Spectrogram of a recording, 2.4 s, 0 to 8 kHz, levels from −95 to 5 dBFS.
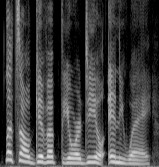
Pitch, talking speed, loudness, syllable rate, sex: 230 Hz, 175 wpm, -17 LUFS, 4.9 syllables/s, female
